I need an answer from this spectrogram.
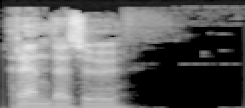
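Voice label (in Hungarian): "rendezo", Hungarian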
